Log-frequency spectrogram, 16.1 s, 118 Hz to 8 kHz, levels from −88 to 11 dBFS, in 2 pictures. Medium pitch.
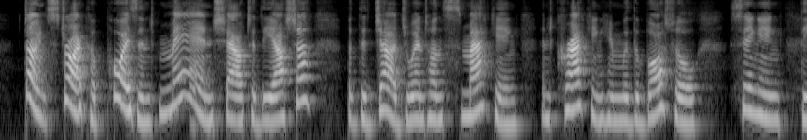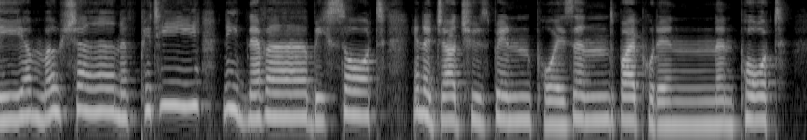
No: high, 225 Hz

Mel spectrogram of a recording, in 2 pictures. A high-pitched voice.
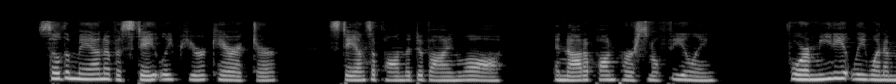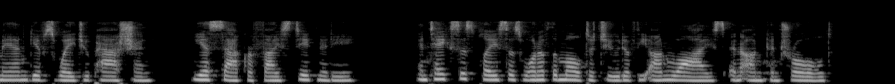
Yes: high, 200 Hz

